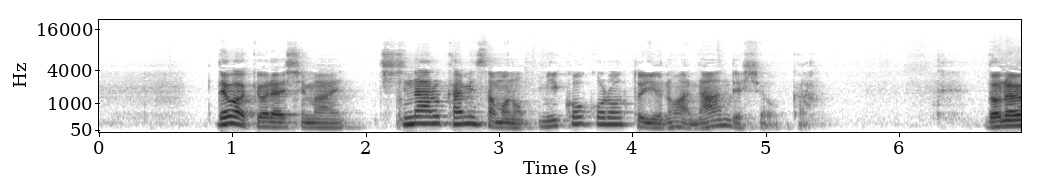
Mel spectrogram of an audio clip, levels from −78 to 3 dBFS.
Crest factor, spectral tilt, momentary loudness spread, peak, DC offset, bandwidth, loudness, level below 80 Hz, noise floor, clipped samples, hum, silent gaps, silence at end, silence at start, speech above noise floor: 20 dB; -5.5 dB/octave; 19 LU; 0 dBFS; under 0.1%; 11.5 kHz; -19 LUFS; -70 dBFS; -58 dBFS; under 0.1%; none; none; 0 s; 0.9 s; 40 dB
